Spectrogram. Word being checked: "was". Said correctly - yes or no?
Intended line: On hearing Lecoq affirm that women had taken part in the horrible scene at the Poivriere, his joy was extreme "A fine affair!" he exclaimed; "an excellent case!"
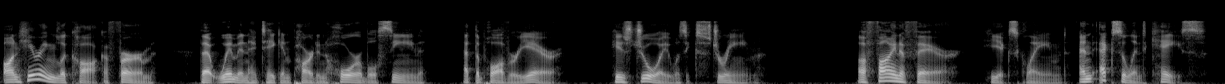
yes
